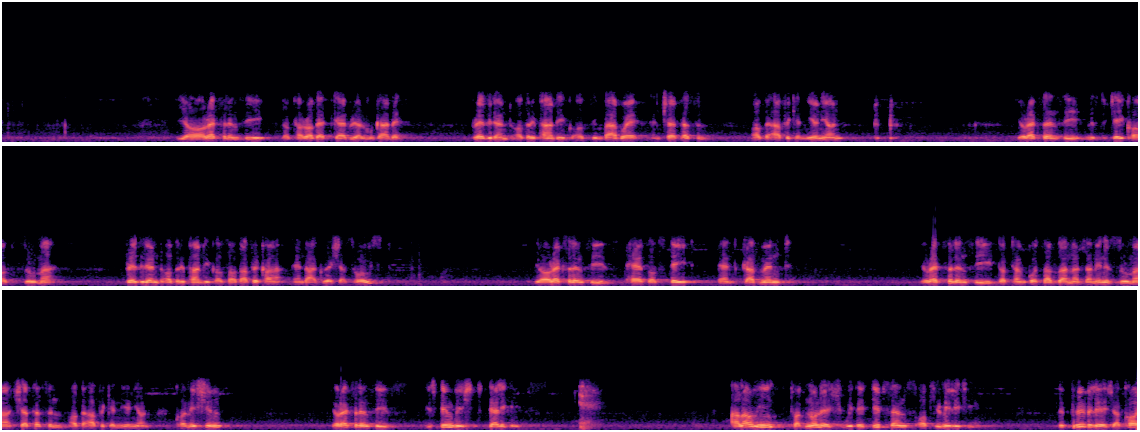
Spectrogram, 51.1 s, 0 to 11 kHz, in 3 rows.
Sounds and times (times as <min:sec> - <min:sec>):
Narration, monologue: 0:00.0 - 0:51.1
Male speech, man speaking: 0:02.6 - 0:06.2, 0:07.1 - 0:10.7, 0:11.3 - 0:12.7, 0:15.2 - 0:18.0, 0:18.9 - 0:22.8, 0:25.0 - 0:29.0, 0:30.8 - 0:37.6, 0:39.0 - 0:42.2, 0:45.0 - 0:48.9, 0:49.9 - 0:51.1.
